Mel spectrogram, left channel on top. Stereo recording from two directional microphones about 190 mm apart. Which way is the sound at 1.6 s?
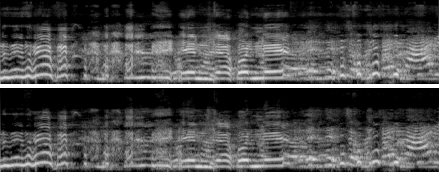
10° right (ahead or behind).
